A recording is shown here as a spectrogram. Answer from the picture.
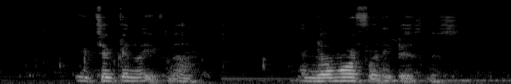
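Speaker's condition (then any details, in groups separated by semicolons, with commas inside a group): Quadriplegic cerebral palsy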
